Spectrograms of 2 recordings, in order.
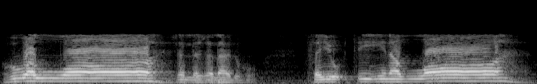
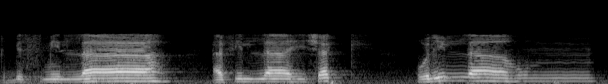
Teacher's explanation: سبحان الله، شيء حلو يعني الواحد لما بيسمع بقايا الفصحى على ألسنة إخواننا يعني بيفرح والله. حكم اللام، تفخم العرب اللام بإجماع في لفظ الجلالة الله، وذلك إذا سبق بفتحة أو بضمة · Shown in: first take · Term: اللام المفخمة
